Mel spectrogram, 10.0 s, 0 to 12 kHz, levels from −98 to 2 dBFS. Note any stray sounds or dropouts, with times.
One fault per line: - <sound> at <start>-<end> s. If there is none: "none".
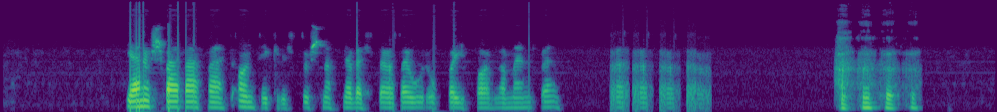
- laugh at 6.1-7.1 s
- laugh at 8.3-9.2 s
